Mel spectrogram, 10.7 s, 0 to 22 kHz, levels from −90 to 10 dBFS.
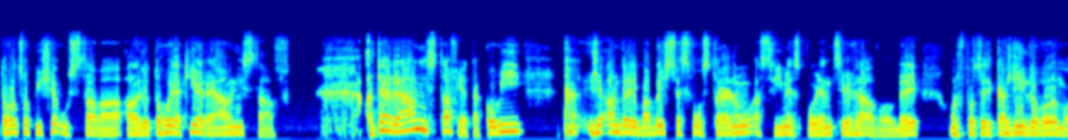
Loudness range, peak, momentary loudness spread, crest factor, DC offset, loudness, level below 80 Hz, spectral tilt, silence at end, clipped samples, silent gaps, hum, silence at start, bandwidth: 3 LU; -4 dBFS; 9 LU; 18 dB; under 0.1%; -22 LUFS; -64 dBFS; -6 dB/octave; 0 s; under 0.1%; none; none; 0 s; 9.8 kHz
